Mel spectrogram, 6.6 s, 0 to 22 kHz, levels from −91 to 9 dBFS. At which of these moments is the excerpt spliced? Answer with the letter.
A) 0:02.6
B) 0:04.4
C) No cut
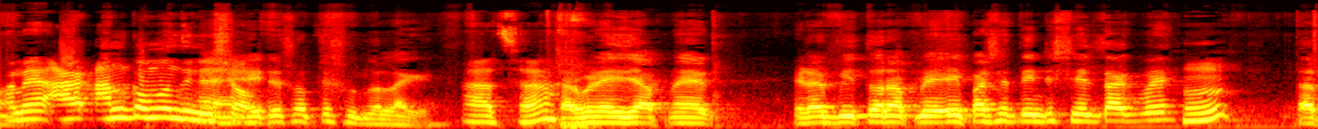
C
